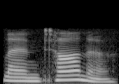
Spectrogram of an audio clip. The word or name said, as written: lantana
